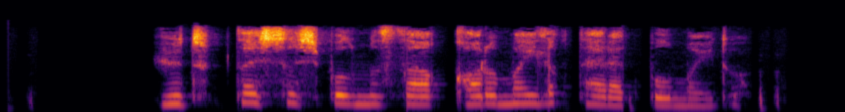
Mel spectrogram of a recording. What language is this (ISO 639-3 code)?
uig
